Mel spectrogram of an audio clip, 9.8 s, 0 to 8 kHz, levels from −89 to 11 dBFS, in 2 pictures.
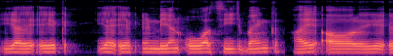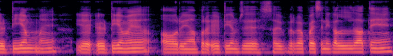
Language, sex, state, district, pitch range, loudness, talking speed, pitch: Hindi, male, Bihar, East Champaran, 135-145 Hz, -17 LUFS, 175 wpm, 140 Hz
